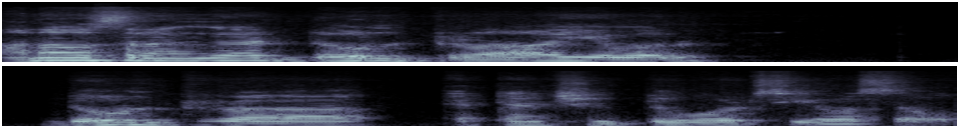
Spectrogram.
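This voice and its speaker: A man talks at a fairly quick pace, somewhat breathy, with a dark, mellow tone. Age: 60s. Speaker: YouTube commentator. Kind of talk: casual commentary, answering viewer question. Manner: code-switching Telugu and English; halting, many fillers.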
